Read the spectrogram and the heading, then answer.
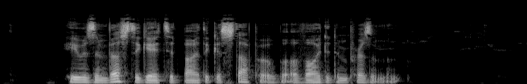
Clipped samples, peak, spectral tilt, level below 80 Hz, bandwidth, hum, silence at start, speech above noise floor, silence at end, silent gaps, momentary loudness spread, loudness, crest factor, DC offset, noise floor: under 0.1%; -2 dBFS; -3 dB/octave; -46 dBFS; 11 kHz; none; 0.65 s; 45 dB; 1.3 s; none; 13 LU; -21 LUFS; 22 dB; under 0.1%; -68 dBFS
